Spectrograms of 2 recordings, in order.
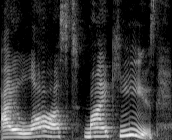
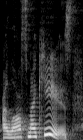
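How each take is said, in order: First: Spoken carefully, with the T in 'lost' pronounced. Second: Spoken quickly, with the T in 'lost' silent. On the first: "I would carefully enunciate every sound" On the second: "You really don't hear that T sound if I speak quickly"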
